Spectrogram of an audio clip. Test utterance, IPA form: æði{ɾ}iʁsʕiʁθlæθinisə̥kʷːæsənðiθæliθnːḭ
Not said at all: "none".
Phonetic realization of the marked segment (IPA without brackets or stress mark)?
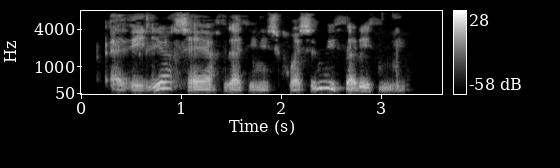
l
